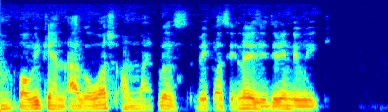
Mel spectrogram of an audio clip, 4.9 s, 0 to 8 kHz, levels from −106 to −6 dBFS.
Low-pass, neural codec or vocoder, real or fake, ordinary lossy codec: 7.2 kHz; none; real; none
